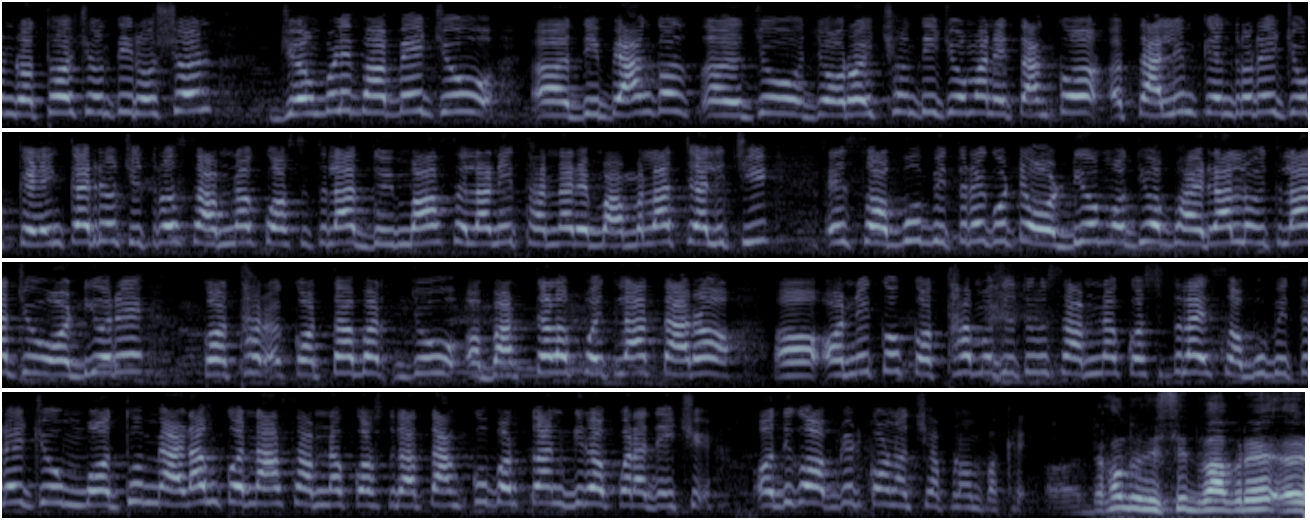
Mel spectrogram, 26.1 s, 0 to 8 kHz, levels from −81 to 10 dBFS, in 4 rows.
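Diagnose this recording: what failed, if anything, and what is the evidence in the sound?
Nothing in the recording stood out on listening as pointing to a failure at any stage of the chain.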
